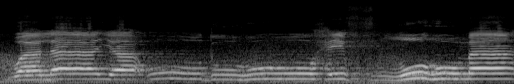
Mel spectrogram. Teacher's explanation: Jangan dibaca pendek. Wala ya'uduhu hifdhuhuma, tidak. Tapi dibaca 2 harokat. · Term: mad silah sughra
